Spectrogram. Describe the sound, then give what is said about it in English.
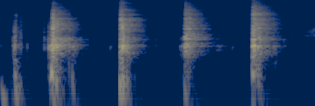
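An imitation of pots and pans being banged downstairs in a kitchen: four loud, sharp bangs in a steady rhythm, each cutting off quickly, with no talking. “And I'm going to hear her the entire time I'm trying to take an adult nap, just banging pots and pans downstairs like this, just literally as loud as humanly possible.”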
